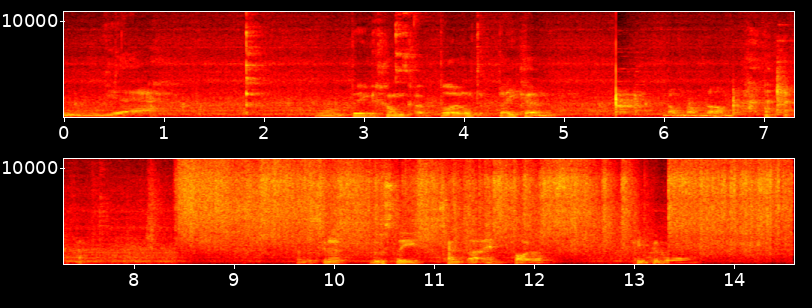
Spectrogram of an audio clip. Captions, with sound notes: Ooh yeah... One big hunk of boiled bacon nom nom nom. [ LAUGHS ] I'm just going to loosely tent that in foil to keep it warm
